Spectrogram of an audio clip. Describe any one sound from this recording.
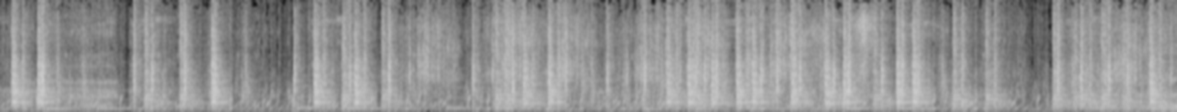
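Peas hit zombies with rapid splats and thuds.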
